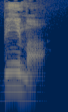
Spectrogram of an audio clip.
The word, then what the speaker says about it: bema: Now, of course, the word there for judgment seat is a word from the Greek that it's pronounced bema, bema seat.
